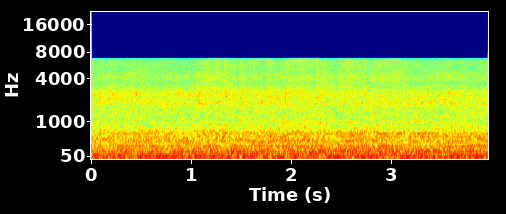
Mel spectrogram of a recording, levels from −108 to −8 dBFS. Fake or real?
fake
